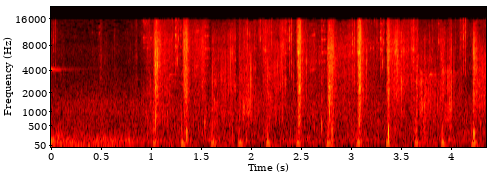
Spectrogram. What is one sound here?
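Quick footsteps patter on dry ground.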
